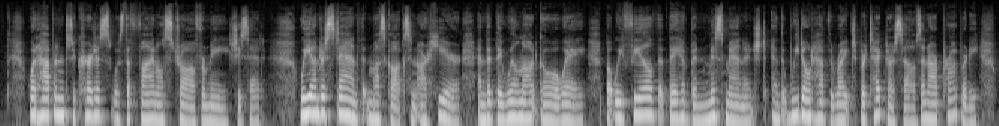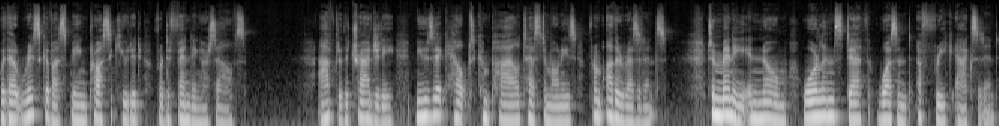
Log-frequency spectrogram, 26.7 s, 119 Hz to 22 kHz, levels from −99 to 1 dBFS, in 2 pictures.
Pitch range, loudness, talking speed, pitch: 140-175 Hz, -25 LUFS, 170 wpm, 155 Hz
